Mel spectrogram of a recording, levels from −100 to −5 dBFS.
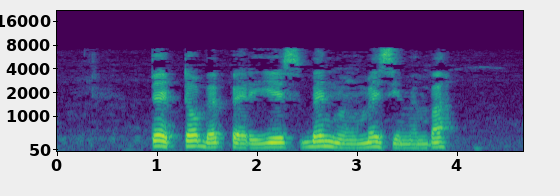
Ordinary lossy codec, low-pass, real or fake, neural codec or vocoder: MP3, 32 kbps; 7.2 kHz; real; none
